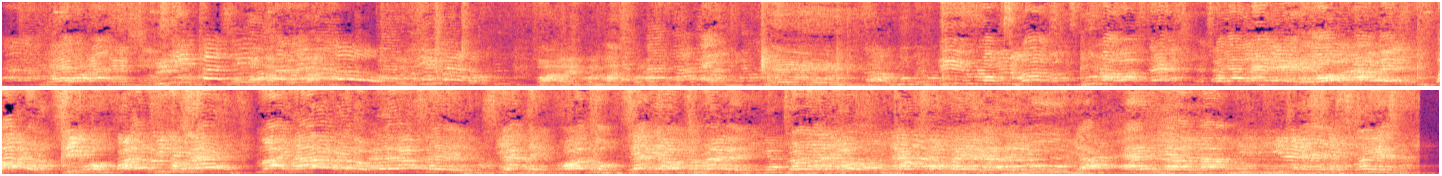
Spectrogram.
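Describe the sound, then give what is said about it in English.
A crowd of excited young children of the Jóvenes Club Bible study group shouting, squealing and chattering at once, a loud, continuous overlapping din of high voices that never lets up, with occasional claps mixed into the commotion. “So you hear how wound up they are and, and just how joyful they are.”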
